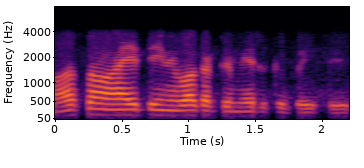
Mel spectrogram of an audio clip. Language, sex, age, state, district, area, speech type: Tamil, male, 30-45, Tamil Nadu, Mayiladuthurai, urban, conversation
